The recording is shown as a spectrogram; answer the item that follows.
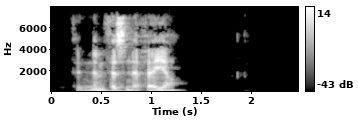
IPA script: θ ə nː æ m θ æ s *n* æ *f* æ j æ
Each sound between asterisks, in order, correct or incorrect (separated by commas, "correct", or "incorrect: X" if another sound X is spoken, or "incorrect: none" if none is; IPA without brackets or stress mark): correct, correct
